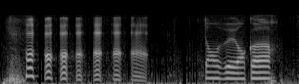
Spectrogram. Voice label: children taunt; valve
